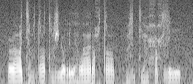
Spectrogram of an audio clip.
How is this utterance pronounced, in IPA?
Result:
ɭ ɑ tʲ a̤ dˤ i tˤ ɑ̤ z ɳ o r lʲ ɑ̤ lˠ a ɾ o ħ tˤ ɑ pː ɑ̤ z tʲ ɑ̤ ħ a ħ z i

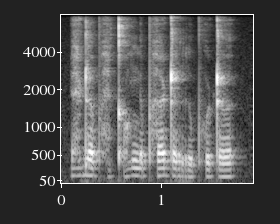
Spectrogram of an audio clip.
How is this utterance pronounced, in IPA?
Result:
ɛ̤ ɖ ɜ pʰ ɛ̤ kʼ ɔ̤ ŋ ɛ pʰ ɜ ʈ ə r u pʰ u ʈ ə

